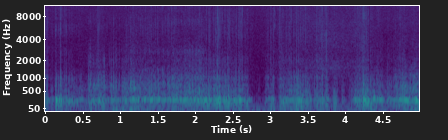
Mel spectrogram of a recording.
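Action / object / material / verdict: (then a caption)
scrape / foam microphone windscreen / foam / none. Long nails of both hands scratch steadily across the black foam windscreen of a studio microphone, making a dense, close-up rustling scrape heavy in the low and middle range with a steady hum-like tone underneath. The scratching runs nearly continuously, briefly easing just before the three-second mark and then picking back up.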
